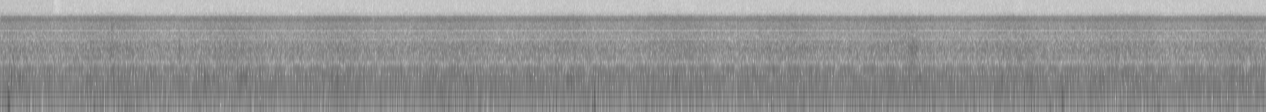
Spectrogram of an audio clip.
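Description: Steady tape hiss and low electrical hum of an old police radio dispatch recording during a long stretch with no transmissions.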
